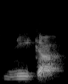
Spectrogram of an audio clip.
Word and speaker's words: NECA: I work for the International Brotherhood of Electrical Workers, Local 11, as well as the National Electrical Contractors Association, that is somehow pronounced NECA, is the abbreviation for it.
